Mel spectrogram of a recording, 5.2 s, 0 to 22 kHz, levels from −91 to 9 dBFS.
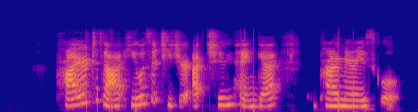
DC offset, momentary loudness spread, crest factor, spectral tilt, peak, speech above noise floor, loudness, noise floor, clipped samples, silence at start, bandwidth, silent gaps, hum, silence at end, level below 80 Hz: under 0.1%; 13 LU; 20 dB; -4 dB/octave; -2 dBFS; 54 dB; -21 LUFS; -75 dBFS; under 0.1%; 0.75 s; 7.6 kHz; none; none; 0.25 s; -58 dBFS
